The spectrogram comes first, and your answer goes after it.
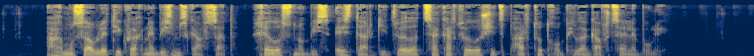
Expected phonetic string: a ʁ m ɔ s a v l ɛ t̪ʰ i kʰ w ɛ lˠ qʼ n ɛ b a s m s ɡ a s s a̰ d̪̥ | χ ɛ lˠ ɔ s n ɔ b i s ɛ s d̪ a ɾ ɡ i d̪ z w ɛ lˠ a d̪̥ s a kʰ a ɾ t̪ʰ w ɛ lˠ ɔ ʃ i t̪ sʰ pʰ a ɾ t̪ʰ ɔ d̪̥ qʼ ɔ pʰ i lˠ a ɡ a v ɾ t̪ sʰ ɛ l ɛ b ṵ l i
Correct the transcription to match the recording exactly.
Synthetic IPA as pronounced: a ʁ m ɔ s a v l ɛ t̪ʰ i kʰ w ɛ qʼ n ɛ b i s m z ɡ a f s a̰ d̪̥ | χ ɛ lˠ ɔ s n ɔ b i s ɛ s d̪ a ɾ ɡ i d̪ z w ɛ lˠ a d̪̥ s a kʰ a ɾ t̪ʰ w ɛ lˠ ɔ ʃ i t̪ sʰ pʰ a ɾ t̪ʰ ɔ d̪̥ qʼ ɔ pʰ i lˠ a ɡ a v ɾ t̪ sʰ ɛ l ɛ b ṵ l i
